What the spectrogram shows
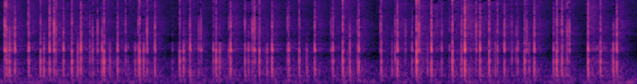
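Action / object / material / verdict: tap / plastic phone case on a smartphone / plastic / none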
